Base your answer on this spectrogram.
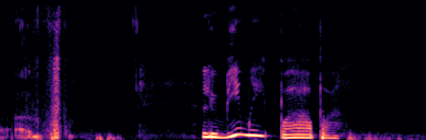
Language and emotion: Russian, positive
